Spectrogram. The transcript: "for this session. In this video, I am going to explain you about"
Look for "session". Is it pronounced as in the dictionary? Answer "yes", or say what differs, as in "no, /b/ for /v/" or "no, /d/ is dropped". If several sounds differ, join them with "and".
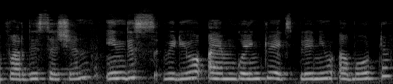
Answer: yes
